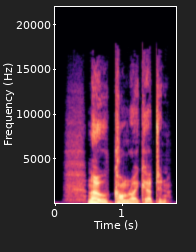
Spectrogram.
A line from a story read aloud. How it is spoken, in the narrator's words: Loken snaps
